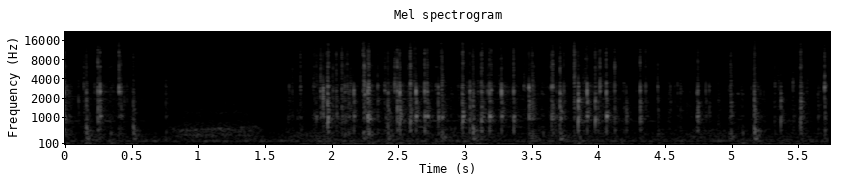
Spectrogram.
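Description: Fingertips of both hands tap the keys of a dark plastic computer keyboard while typing. Quick, bright clicks come in uneven bursts, with a tonal ring around 2.5 kHz. A short pause of soft, steady hiss breaks the typing near the start.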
